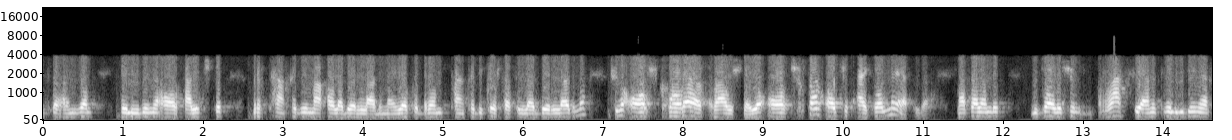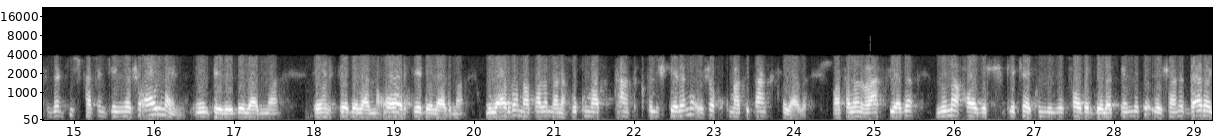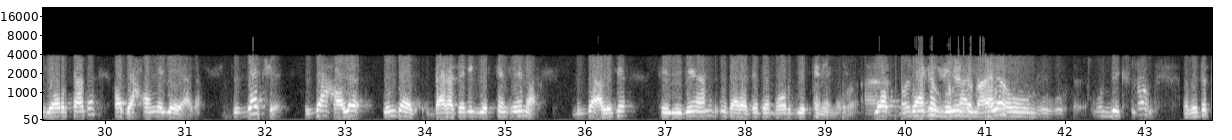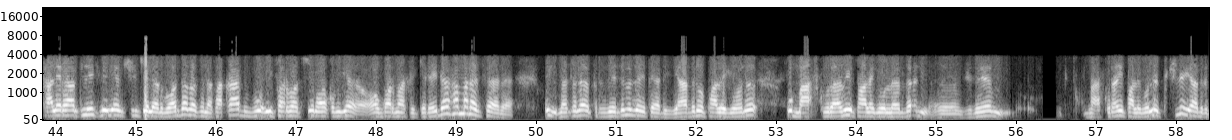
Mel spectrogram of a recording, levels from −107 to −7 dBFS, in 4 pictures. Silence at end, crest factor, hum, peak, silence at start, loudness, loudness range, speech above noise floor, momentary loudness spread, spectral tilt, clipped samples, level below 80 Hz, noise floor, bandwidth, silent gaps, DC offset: 0 s; 14 dB; none; -2 dBFS; 0.15 s; -16 LUFS; 3 LU; 40 dB; 11 LU; -5.5 dB/octave; under 0.1%; -56 dBFS; -56 dBFS; 4 kHz; none; under 0.1%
